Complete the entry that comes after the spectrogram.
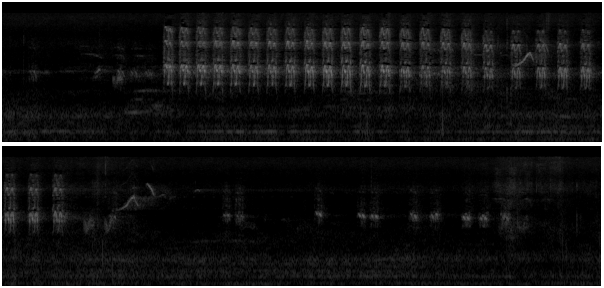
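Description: Birds calling: a fast, evenly repeated run of high-pitched chirps, about seven a second, from about two seconds in until nearly seven seconds. After that come a few short rising notes and scattered single chirps.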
